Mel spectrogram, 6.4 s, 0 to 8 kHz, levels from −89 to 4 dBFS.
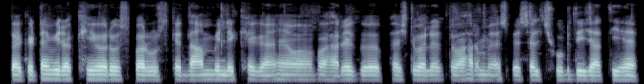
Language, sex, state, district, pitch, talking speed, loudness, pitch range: Hindi, male, Uttar Pradesh, Etah, 115 Hz, 240 wpm, -18 LUFS, 115-120 Hz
